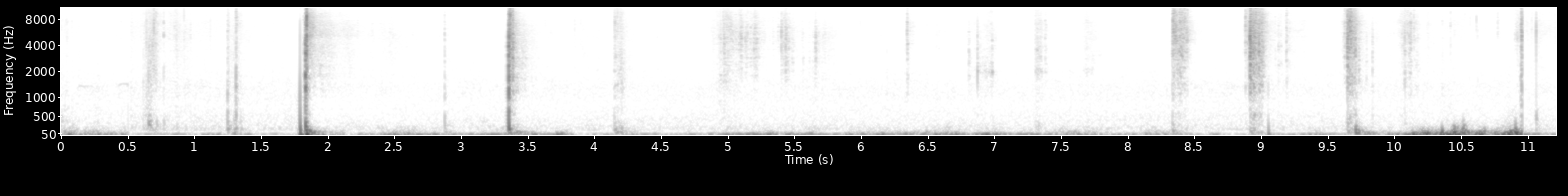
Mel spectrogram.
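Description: A string of sharp knocks and clicks, the later ones a machete chopping at a wooden stick, several strikes under a second apart. A low rumble comes in near the end.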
